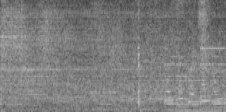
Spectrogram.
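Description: Electronic music and chiming tones from a Kitty Glitter video slot machine while its reels spin. The sound grows louder near the end.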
